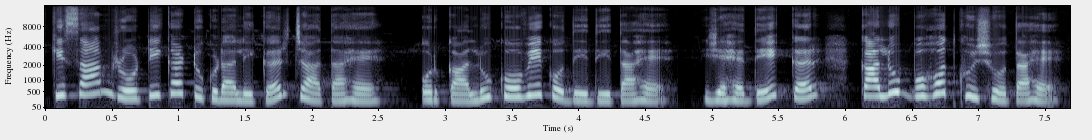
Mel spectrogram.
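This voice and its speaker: A woman's voice: a little high, big pitch swings, unhurried, hardly any pauses, dry recording, studio quality. A woman narrating a scripted children's cartoon story.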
